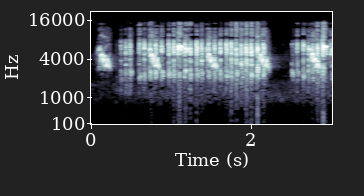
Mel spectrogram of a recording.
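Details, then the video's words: Dense, rapid chattering from a house sparrow, harsh notes run together into a continuous burst, then a brief pause and more chatter. "Sparrow bird call-صوت عصفور الدوري"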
